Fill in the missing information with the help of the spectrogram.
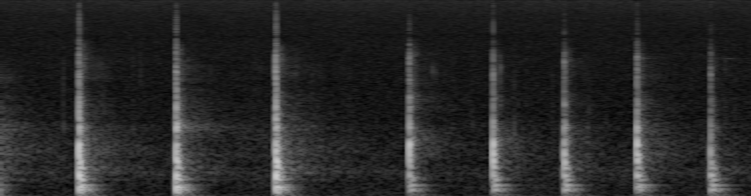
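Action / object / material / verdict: strike / pine log struck with an axe / pine wood / none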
